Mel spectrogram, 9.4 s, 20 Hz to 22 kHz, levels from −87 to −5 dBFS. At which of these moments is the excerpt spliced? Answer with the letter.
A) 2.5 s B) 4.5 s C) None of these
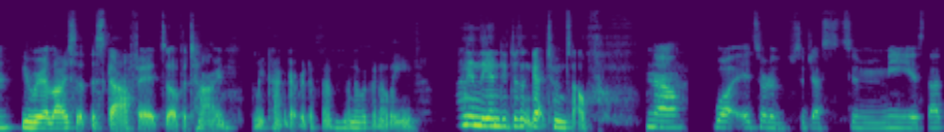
A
